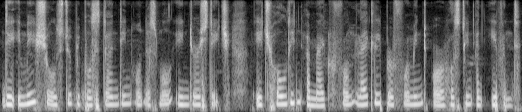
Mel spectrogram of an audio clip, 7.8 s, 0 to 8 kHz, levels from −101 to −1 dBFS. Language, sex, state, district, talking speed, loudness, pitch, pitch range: English, female, Nagaland, Kohima, 160 wpm, -17 LUFS, 210 Hz, 195-225 Hz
